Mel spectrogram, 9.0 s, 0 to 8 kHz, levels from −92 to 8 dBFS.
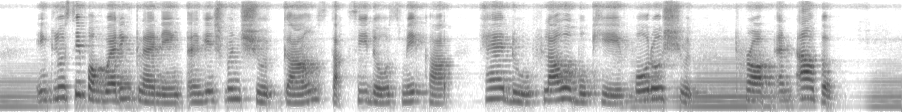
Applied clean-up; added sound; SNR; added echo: neural mask model RNNoise.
